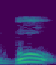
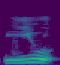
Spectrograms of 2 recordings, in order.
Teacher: نحن نقرأ بضم الباء، غيره الكسائي والبصري وغيرهما يقرأ بكسر بيو، لا احنا نقول بو بضم الشفتين.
